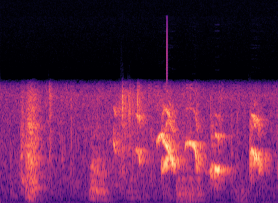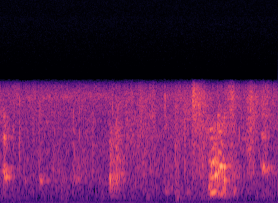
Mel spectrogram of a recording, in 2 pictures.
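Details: Beagle puppies aged four weeks make a few short squeaky whines, clustered in the middle of the recording, with softer faint yelps before and after.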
